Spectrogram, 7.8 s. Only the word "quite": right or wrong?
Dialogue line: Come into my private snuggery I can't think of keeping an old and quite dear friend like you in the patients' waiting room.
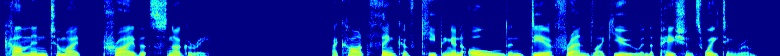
wrong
